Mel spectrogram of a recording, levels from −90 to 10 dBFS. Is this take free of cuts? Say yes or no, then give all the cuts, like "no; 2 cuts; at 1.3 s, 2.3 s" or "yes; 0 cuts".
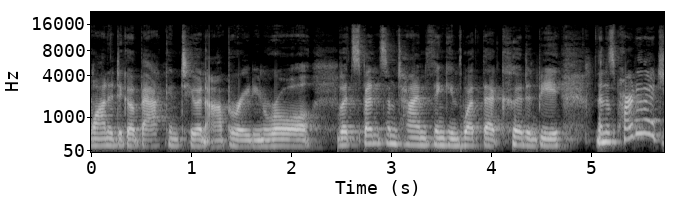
no; 3 cuts; at 2.5 s, 3.7 s, 4.5 s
